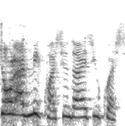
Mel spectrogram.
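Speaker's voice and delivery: cross, mad, bossy monster voice talking down. A player guesses what the Trolloc Narg means, acting mad as Narg. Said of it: "like he's like mad".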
